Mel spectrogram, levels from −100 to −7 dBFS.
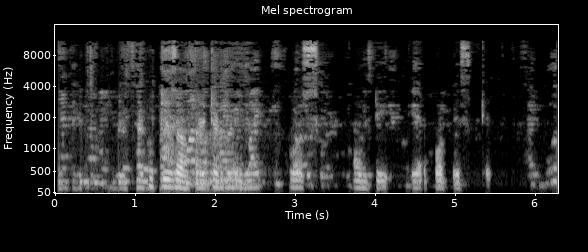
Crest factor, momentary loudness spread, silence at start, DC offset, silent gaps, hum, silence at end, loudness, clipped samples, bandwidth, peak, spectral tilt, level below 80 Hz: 22 dB; 16 LU; 0.05 s; under 0.1%; 5.66-5.70 s; none; 0 s; -32 LUFS; under 0.1%; 11.5 kHz; -12 dBFS; -4 dB/octave; -78 dBFS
